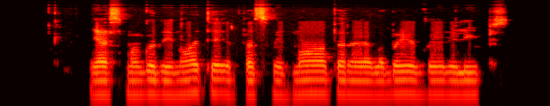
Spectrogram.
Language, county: Lithuanian, Klaipėda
